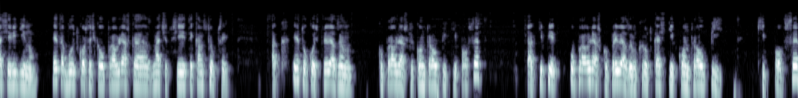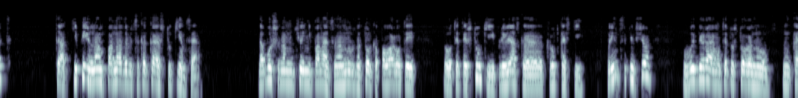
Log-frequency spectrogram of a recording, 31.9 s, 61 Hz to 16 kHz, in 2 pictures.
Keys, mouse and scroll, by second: 4.7 click, 6.3 shift+click, 8.0 ctrl+p, 10.0 middle click, 11.0 click, 12.5 shift+click, 13.9 ctrl+p, 19.2-22.7 middle drag, 28.3 KP_7, 29.4 click.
